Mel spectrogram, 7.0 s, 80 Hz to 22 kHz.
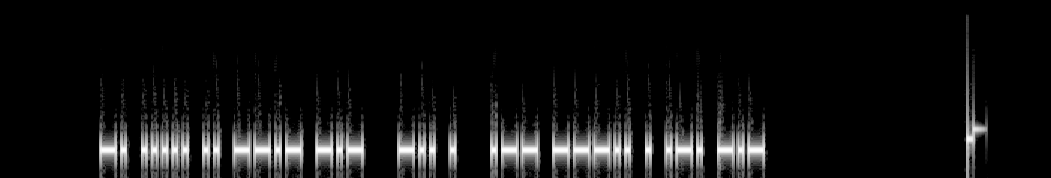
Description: Morse code, heard as a keyed tone, about 36 wpm, 690 Hz. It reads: N5IQK DE W8ERK
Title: USA Callsign DE Callsign - 5 Characters - 35wpm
